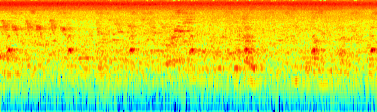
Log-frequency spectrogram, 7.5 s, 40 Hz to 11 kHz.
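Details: Coppersmith barbet giving short, hollow, knocking notes at a steady pitch, one roughly every 1.2 seconds, over a constant high insect drone and soft background chirps.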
